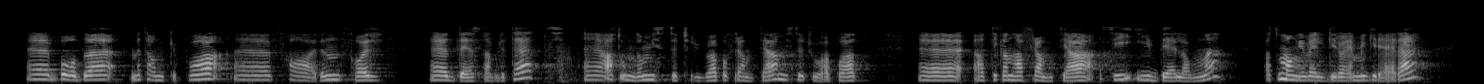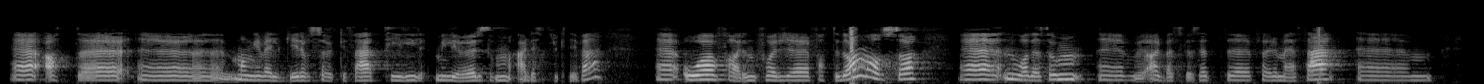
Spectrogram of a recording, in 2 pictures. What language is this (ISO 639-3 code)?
nob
